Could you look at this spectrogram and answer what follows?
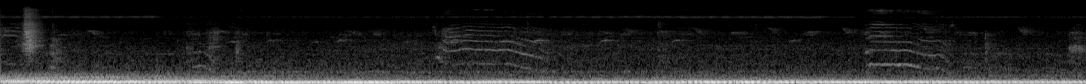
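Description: A cat meowing twice, about four and nine seconds in; both meows are high-pitched and fall in pitch. A steady low rumble runs underneath and is the loudest sound throughout.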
